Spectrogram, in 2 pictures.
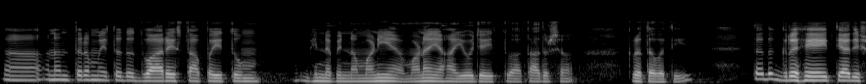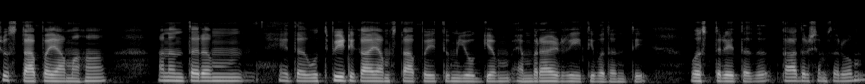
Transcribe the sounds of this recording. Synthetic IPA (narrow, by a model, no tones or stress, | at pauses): ɐnɐnt̪ɐɾɐmit̪ɐd̪d̪ʋaːɾeːst̪ʰaːpɐjt̪um | bʱinːɐbʱinːɐmɐɳijɐmɐɳɐjɐɦɐ̆joːd͡ʒɐjit̪ʋaːt̪aːd̪ɾɨʃɐ | kɾɪt̪ɐʋɐt̪i | t̪ɐd̪ɡɾɪɦeːit̪jaːd̪iʃust̪ʰaːpɐjaːmɐɦɐ̆ː | nɐnt̪ɐɾɐmet̪ɐd̪ut̪piːʈikaːjaːmst̪ʰaːpɐjt̪umjoːɡjɐmembɾaːjɖɾiːt̪iʋɐd̪ɐnt̪i | ʋɐst̪ɾeːt̪ɐd̪t̪aːd̪ɾʃɐmsɐɾʋɐm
